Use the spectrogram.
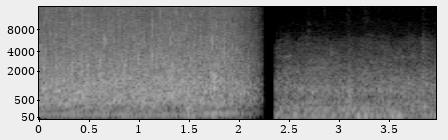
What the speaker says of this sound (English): the navigation, the Itchen River, very clear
